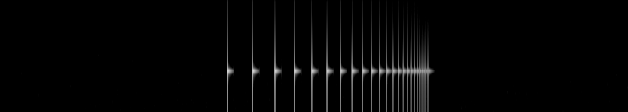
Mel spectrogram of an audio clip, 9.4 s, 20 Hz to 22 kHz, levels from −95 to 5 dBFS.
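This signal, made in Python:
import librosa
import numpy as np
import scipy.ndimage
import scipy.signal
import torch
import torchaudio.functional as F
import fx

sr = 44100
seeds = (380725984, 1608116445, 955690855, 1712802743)

y = fx.bouncing_ball(sr, first_gap_s=0.38, ratio=0.88, hz=1640.0, decay_ms=98.0, level_db=-4.0)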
